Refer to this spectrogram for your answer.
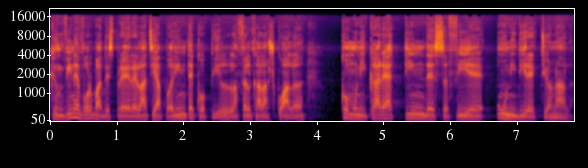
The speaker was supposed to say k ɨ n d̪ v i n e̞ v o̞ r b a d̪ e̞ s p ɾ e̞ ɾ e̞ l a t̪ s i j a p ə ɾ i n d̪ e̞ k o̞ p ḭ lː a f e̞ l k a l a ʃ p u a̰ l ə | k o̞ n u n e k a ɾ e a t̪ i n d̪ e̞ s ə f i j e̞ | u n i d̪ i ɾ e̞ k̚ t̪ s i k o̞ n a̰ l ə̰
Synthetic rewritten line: k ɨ n d̪ v i n e̞ v o̞ r b a d̪ e̞ s p ɾ e̞ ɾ e̞ l a t̪ s i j a p ə ɾ i n t̪ e̞ k o̞ p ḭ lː a f e̞ l k a l a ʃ k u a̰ l ə | k o̞ m u n i k a ɾ e a t̪ i n d̪ e̞ s ə f i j e̞ | u n i d̪ i ɾ e̞ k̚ t̪ s i o̞ n a̰ l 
